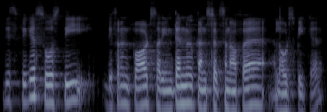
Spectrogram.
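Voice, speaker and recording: A dull, lo-fi recording carries a man's mid-pitched voice. He reads a prepared lecture as a teacher would, explaining point by point in a measured, slightly halting manner. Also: steady tone, a little mellow. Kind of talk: scripted lecture narration over slides.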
